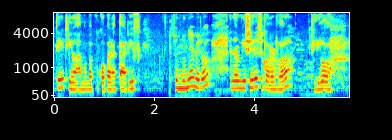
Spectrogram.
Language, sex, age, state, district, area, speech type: Nepali, female, 30-45, West Bengal, Darjeeling, rural, spontaneous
